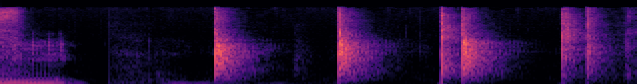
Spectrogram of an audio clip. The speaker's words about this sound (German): hier, das hast du vergessen, Digga, zu klatschen. Das klatschen ne? Ja, ja ich habe angefangen.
